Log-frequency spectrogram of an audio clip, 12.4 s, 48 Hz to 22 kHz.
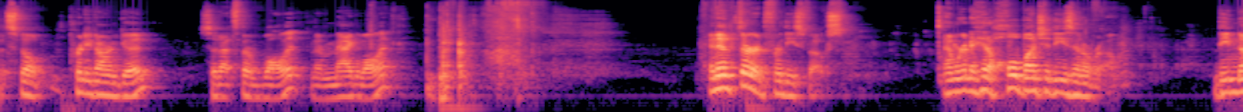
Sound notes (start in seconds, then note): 4.2 box thuds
